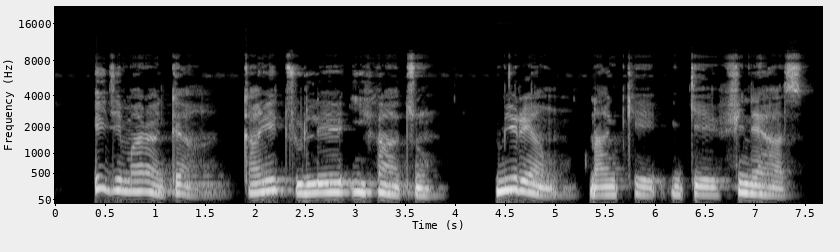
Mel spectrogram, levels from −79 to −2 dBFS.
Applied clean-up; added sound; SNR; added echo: none; none; none; none.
